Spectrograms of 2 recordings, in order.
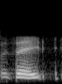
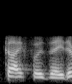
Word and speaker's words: glyphosate: glyphosate, correct my pronunciation if I have it wrong, the chemical that is sold. – Glyphosate, yes. – How do you say it? – Glyphosate. Everyone has trouble with it.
